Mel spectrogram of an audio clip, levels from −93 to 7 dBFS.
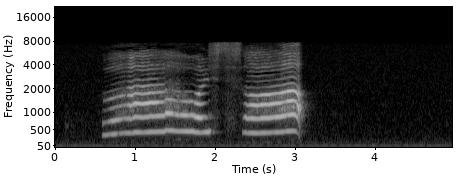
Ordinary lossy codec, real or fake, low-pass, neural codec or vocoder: none; real; none; none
